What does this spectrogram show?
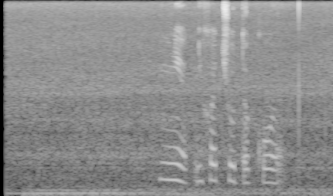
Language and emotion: Russian, sad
